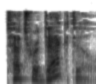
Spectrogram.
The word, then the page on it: tetradactyl: British English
